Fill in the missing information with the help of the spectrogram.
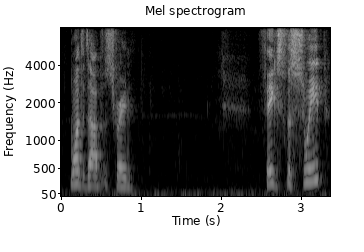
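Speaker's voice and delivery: lively TV announcer calling the drive; play-by-play call. Acted. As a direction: call the game like a network broadcaster.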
